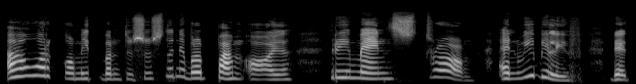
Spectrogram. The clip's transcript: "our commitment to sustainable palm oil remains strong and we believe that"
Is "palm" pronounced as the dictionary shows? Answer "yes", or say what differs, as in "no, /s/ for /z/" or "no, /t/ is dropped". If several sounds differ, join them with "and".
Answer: yes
